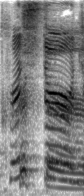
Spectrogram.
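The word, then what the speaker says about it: Krister: Is Christopher? No, not Christopher. That's not how you say it. Christer Johnson and like a million other people directed it, produced it, wrote it.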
